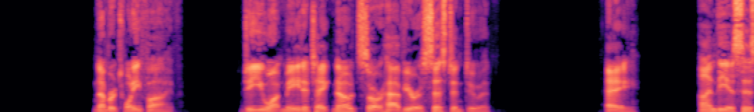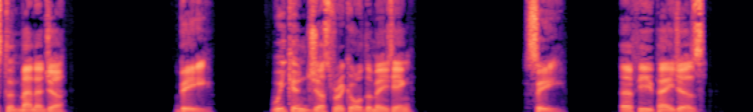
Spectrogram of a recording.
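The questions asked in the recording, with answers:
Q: Do you want me to take notes or have your assistant do it?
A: B: We can just record the meeting.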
